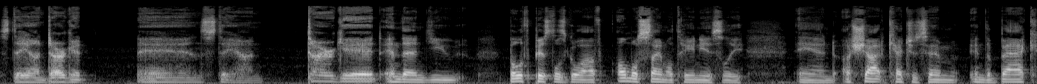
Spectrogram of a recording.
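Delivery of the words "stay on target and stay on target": slow mutter under the breath. Narrating a gunfight, voice the shooter raising both pistols, muttering under his breath. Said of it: "you hear kind of under his breath".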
